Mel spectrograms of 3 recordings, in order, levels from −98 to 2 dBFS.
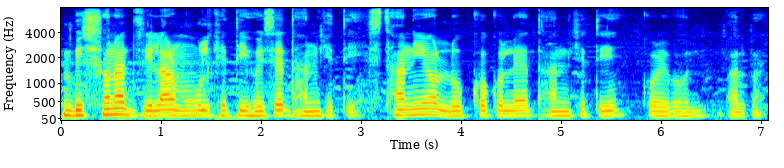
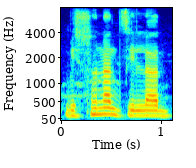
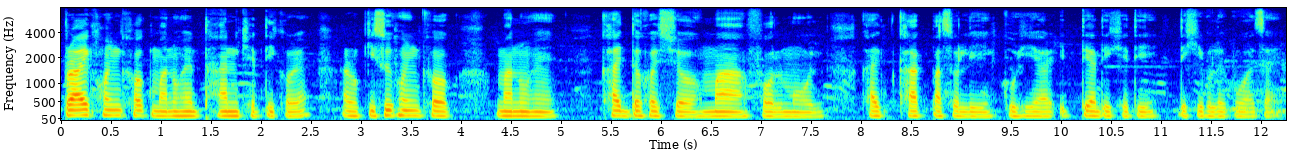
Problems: constant background noise, continuous background conversations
